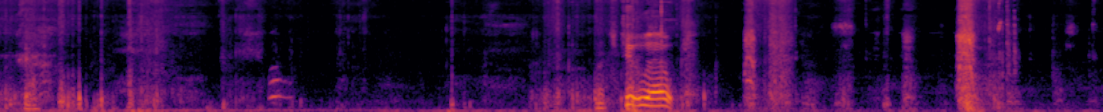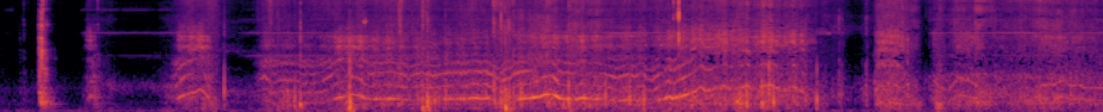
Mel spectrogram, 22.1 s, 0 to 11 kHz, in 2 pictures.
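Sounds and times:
rc car electric motor whine: 0:12.0 - 0:22.0
faint crunches: 0:13.2 - 0:21.9.

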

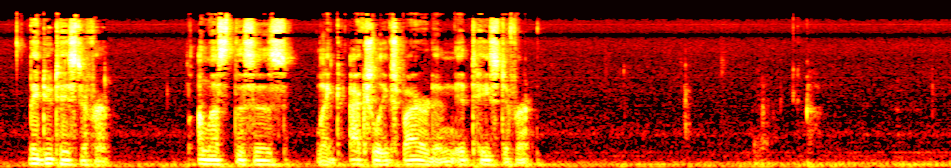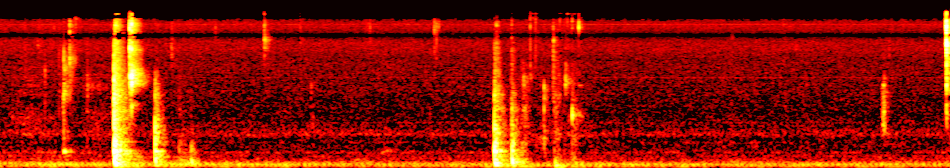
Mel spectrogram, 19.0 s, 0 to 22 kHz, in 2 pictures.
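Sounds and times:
low steady hum: 0:00.0 - 0:19.0
plastic cup knocking on desk: 0:14.4 - 0:14.8.

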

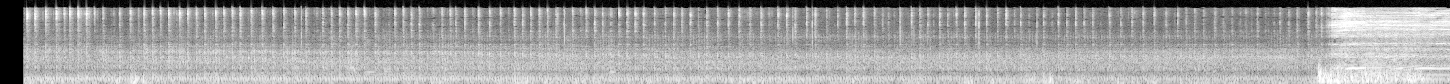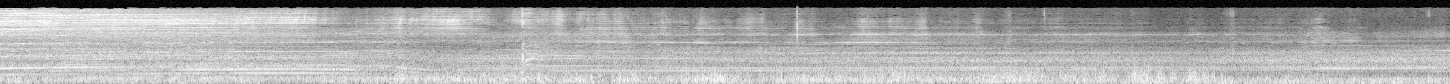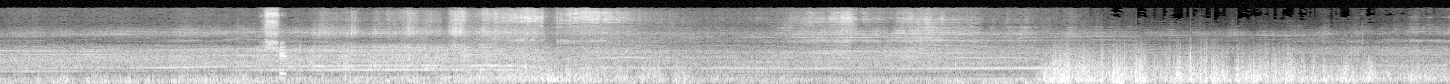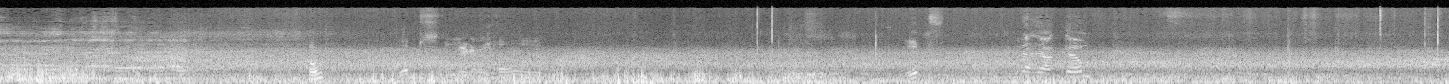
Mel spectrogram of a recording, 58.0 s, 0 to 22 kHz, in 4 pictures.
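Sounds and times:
small boat engine idling: 0:00.3 - 0:14.3
model powerboat motor whine: 0:00.3 - 0:47.4.

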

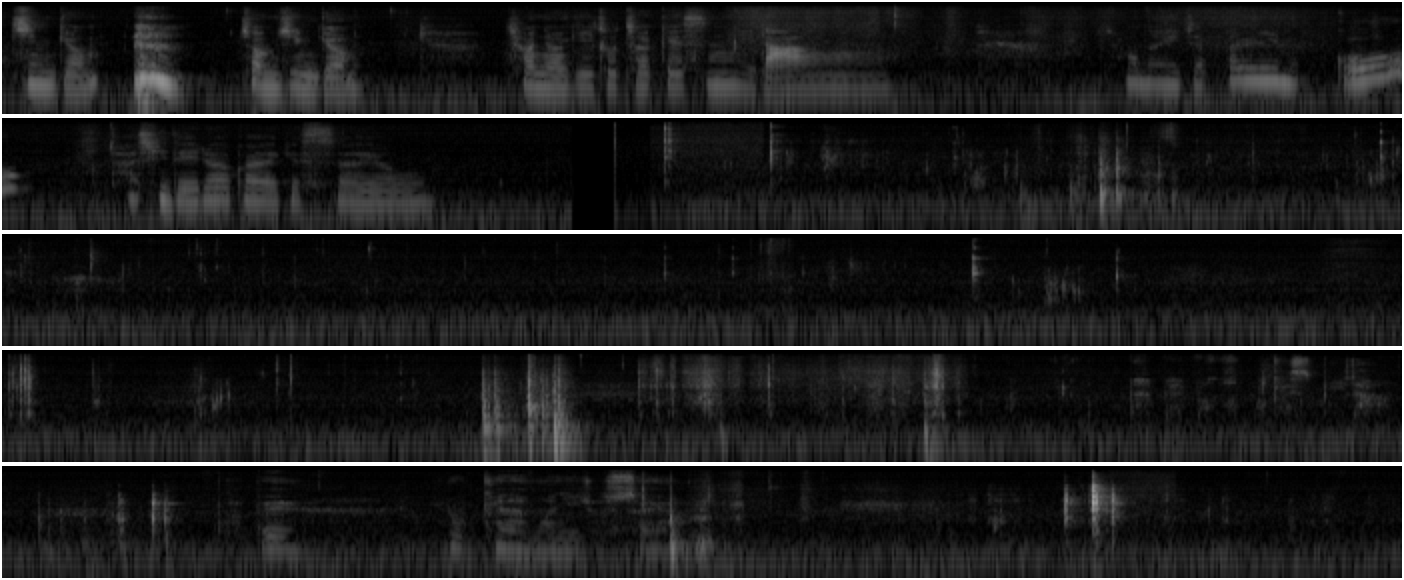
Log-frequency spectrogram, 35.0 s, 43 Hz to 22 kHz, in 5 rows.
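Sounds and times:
low room hum: 0:00.0 - 0:35.0.

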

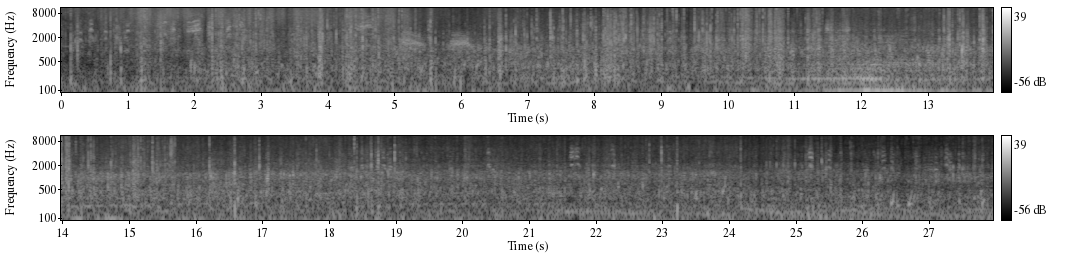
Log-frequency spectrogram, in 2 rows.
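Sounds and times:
plastic bag crinkling: 0:00.0 - 0:19.0
fish splashing at the surface: 0:00.0 - 0:27.9
gulls calling: 0:00.1 - 0:06.8, 0:08.7 - 0:16.4
wings flapping: 0:00.1 - 0:20.6.

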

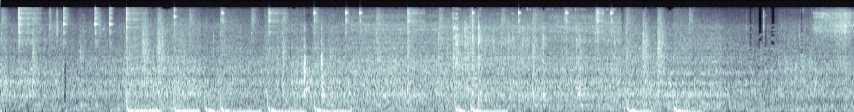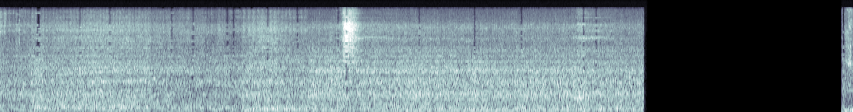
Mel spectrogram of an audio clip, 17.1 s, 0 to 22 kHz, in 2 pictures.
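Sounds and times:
diesel truck engines rumbling: 0:00.0 - 0:15.0
air brake hiss: 0:12.0 - 0:12.3.

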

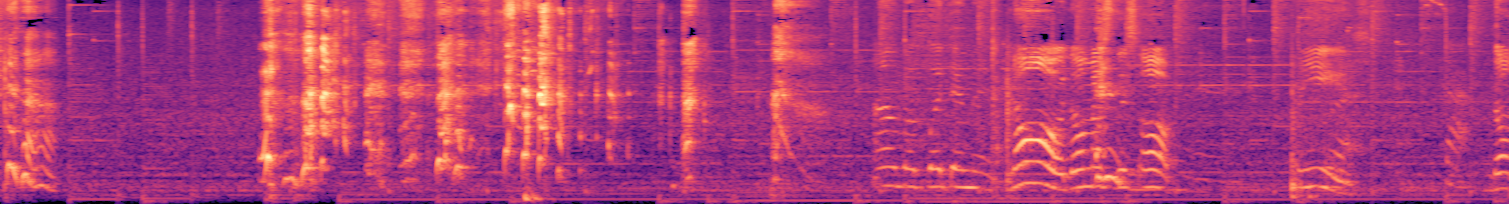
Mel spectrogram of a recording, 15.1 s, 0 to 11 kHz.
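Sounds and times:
boy laughing: 0:00.0 - 0:00.6, 0:02.6 - 0:08.0
woman laughing: 0:02.6 - 0:08.0, 0:10.9 - 0:11.4.

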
